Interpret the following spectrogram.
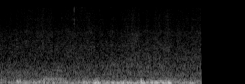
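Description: Wind buffeting a phone's microphone outdoors: an uneven low rumble with no voice over it.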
